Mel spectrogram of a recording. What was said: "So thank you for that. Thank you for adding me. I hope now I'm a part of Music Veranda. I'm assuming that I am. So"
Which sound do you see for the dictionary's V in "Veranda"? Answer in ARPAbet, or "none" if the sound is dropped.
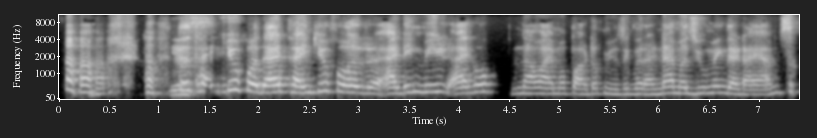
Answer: B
